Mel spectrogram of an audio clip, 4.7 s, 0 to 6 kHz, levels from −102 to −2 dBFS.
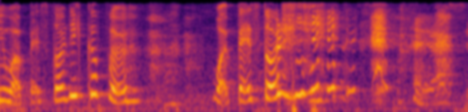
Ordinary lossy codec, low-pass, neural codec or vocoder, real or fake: none; 5.4 kHz; none; real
